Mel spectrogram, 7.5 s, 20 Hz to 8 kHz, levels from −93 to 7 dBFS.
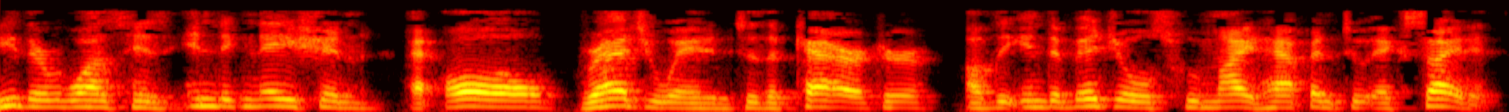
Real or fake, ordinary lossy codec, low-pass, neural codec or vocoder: fake; MP3, 24 kbps; 7.2 kHz; codec, 16 kHz, 0.8 kbps, ZipCodec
